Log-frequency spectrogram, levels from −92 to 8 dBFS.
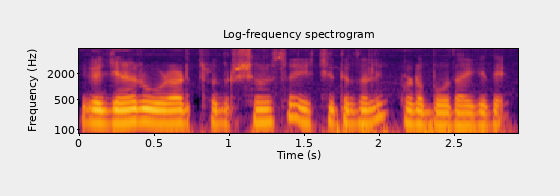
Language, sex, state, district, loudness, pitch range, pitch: Kannada, male, Karnataka, Koppal, -15 LUFS, 135-145 Hz, 140 Hz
